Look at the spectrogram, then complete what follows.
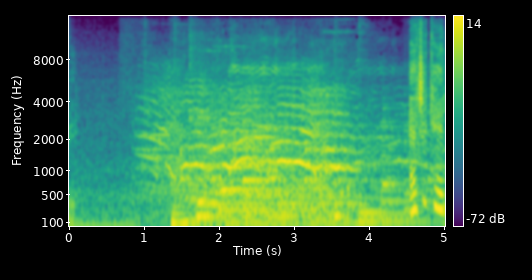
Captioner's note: children yelling, laughing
